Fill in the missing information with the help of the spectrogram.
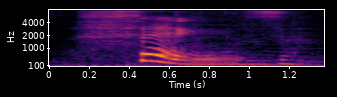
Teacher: For TH, we're going to put our tongue out and blow. This is a voiceless TH.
